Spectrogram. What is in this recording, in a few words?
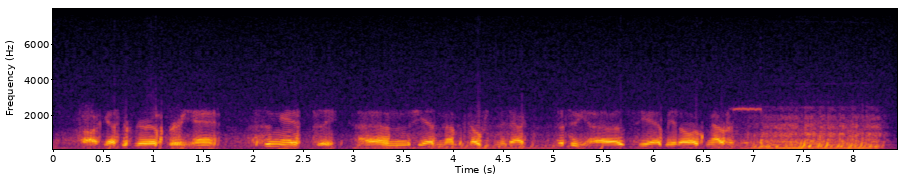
radio chatter, ambience; vendetta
